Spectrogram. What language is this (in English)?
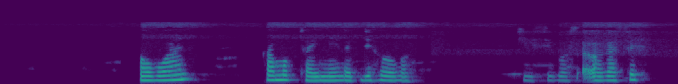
Kalenjin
